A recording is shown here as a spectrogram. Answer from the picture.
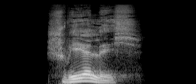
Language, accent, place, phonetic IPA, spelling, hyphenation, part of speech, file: German, Germany, Berlin, [ˈʃveːɐ̯lɪç], schwerlich, schwer‧lich, adverb, De-schwerlich.ogg
- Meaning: hardly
